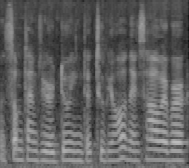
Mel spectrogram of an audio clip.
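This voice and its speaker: Korean-accented woman in her thirties, mid-pitched, thoughtful and hesitant with frequent fillers; faint room hiss. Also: flat delivery, quick pace, a little mellow. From South Korea. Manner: thoughtful, with frequent ums and you-knows. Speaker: internal medicine resident. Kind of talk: interview answers.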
